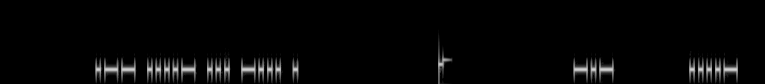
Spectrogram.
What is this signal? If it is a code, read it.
Morse code, heard as a keyed tone, about 28 wpm, spaced as for 20 wpm, 700 Hz. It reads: W4SBE K4
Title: USA Call Signs - 6x Character Spacing - 28wpm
